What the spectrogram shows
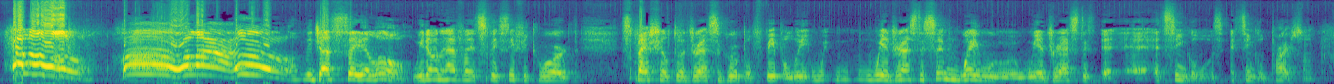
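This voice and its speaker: The speech goes at a moderate pace, with noticeable background noise. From Mozambique. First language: Portuguese. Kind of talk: casual talk to camera.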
